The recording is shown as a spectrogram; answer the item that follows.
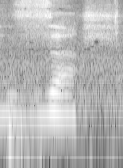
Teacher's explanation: زبان کی نوک جب سامنے کے جو دانت ہیں اوپر کے اور نیچے کے ان کے درمیان میں رہتی ہے تو ز ادا ہوتا ہے۔ ز سین ز اور سین ان کا سیم مخرج ہے۔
